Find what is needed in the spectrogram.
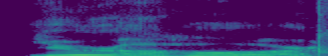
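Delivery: slow, loud drawn-out yell; mock yell. Crowd member yelling at the heel, loud and drawn out.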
